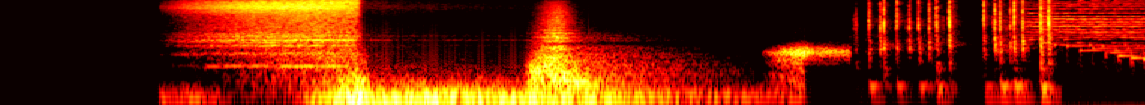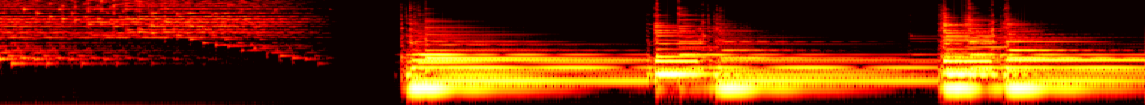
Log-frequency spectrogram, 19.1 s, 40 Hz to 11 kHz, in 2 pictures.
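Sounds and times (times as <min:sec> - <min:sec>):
whoosh: 0:01.8 - 0:07.1.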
